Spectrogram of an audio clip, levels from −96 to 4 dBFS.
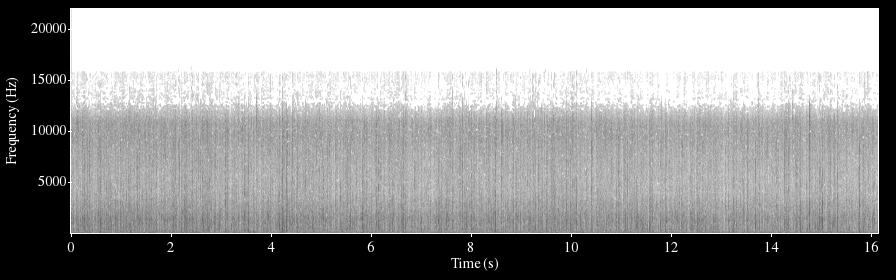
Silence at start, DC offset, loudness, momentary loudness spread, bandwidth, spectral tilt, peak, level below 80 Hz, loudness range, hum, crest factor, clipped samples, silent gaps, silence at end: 0 s; under 0.1%; -38 LUFS; 4 LU; 16 kHz; -2 dB/octave; -12 dBFS; -54 dBFS; 2 LU; none; 28 dB; under 0.1%; none; 0 s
